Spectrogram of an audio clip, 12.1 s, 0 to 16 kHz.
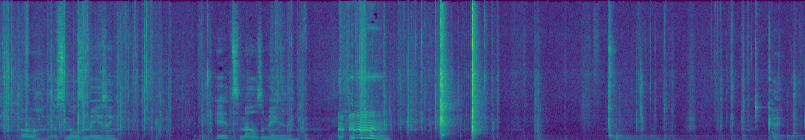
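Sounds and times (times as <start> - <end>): paper rustling: 0.0 - 4.7.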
